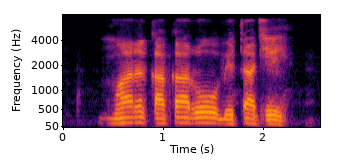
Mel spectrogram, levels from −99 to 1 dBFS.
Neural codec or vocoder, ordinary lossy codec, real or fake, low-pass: codec, 24 kHz, 6 kbps, HILCodec; AAC, 32 kbps; fake; 7.2 kHz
